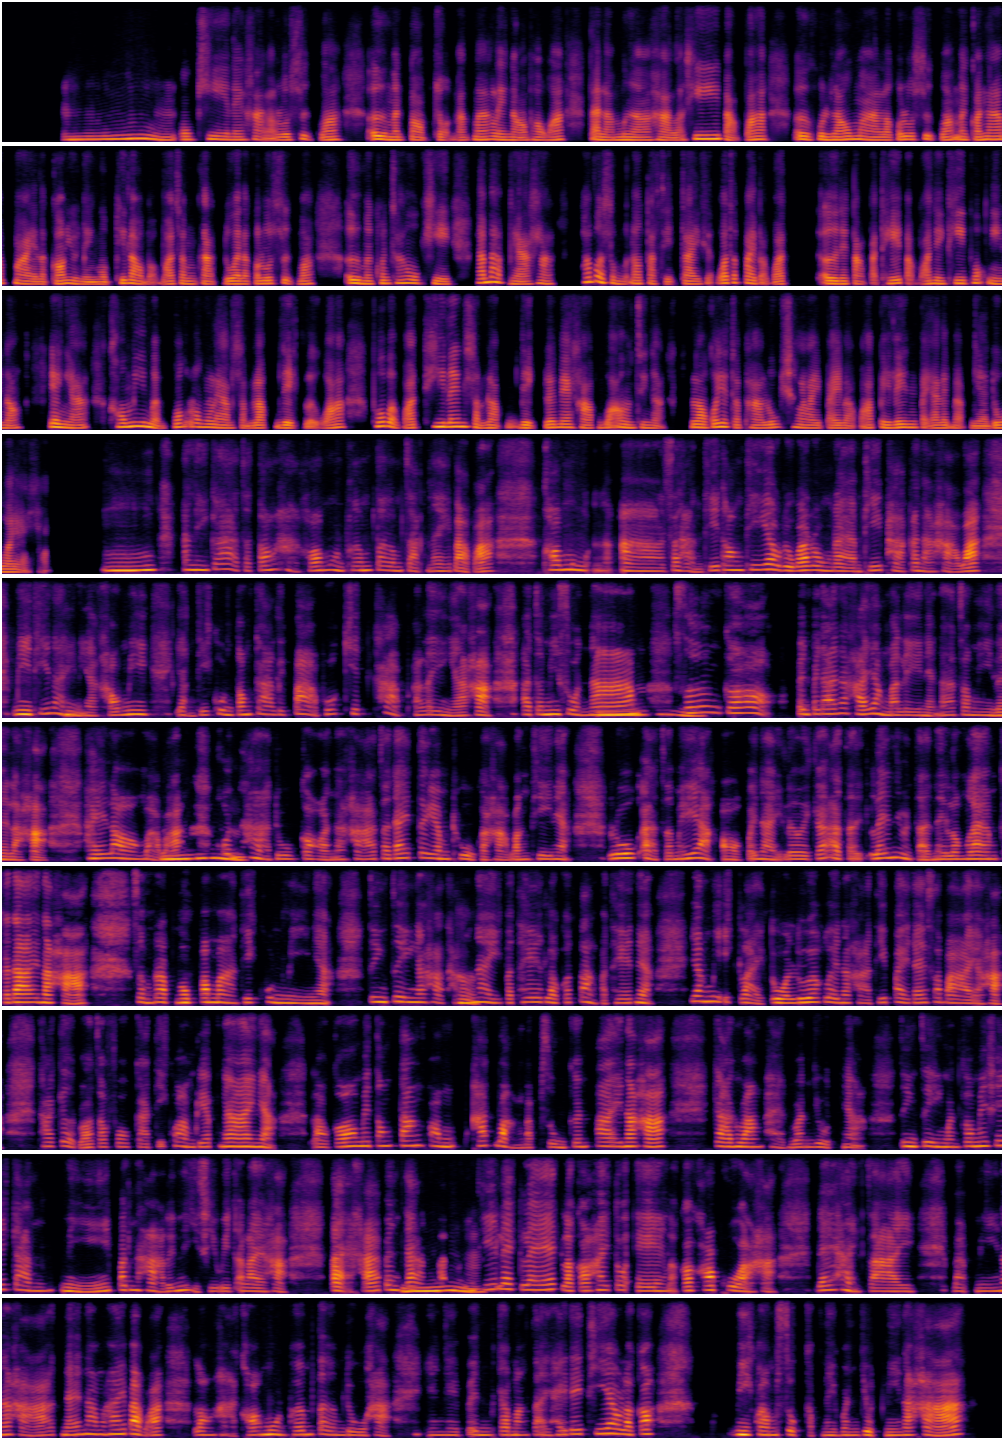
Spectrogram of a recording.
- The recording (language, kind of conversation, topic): Thai, advice, จะวางแผนวันหยุดให้คุ้มค่าในงบจำกัดได้อย่างไร?
- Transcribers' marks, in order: in English: "คิดคลับ"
